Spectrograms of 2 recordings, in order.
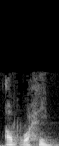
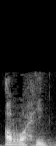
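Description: Both takes have the same delivery.

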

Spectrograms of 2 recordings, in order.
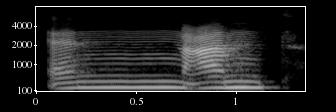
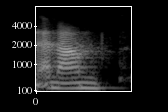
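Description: First: The n sound is held too long. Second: The n sound is cut very short. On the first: "ولا تزيد في زمن النون" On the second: "ولا تنقص في زمن النون"

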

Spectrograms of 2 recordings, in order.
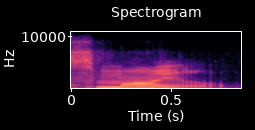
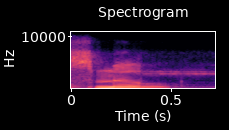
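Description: First: The vowel is a long 'eye' sound. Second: The vowel is a short 'i' sound. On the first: The speaker calls it right. "تنطقها smile" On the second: The speaker calls it wrong. "ما تنطقها smil"

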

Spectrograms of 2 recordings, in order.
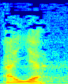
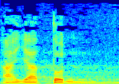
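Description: First: The word ends with an h sound. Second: The word ends with a full -atun ending. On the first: This is the usual pausal form. "kalau di waqaf ayah dibaca ha" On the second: This is the original full form. "asalnya ayatun"

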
